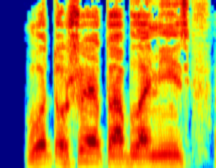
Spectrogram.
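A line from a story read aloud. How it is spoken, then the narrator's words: Guy laughing loudly. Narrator (Russian): расхохотался парень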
